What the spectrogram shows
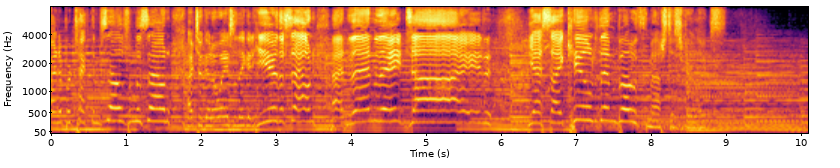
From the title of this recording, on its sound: Live From the Dallas Comedy House (Late Show!)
